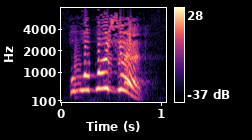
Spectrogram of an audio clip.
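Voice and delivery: high insistent question; exasperated question. Retold or imitated. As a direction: push for an answer, baffled. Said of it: "car ride, missionary questioned".

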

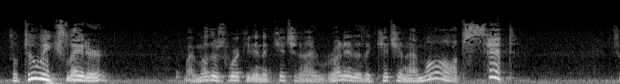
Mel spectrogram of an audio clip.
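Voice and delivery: ordinary talk, nothing marked

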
